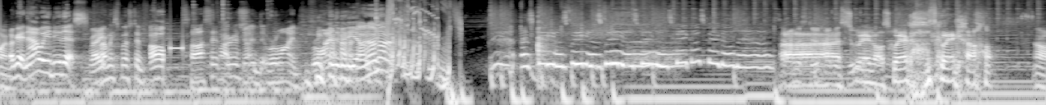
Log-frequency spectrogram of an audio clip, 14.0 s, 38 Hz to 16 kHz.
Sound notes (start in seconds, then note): 2.2 beep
